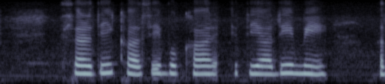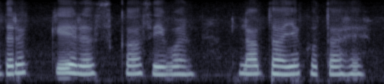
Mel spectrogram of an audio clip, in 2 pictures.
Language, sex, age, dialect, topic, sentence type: Hindi, female, 56-60, Marwari Dhudhari, agriculture, statement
